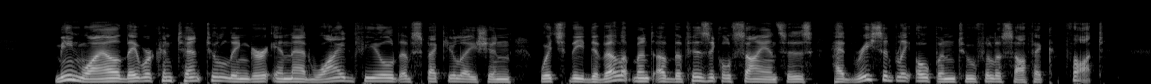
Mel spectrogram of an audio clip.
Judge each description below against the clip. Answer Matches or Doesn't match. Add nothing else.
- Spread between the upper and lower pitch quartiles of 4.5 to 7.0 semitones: Doesn't match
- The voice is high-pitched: Doesn't match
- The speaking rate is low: Matches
